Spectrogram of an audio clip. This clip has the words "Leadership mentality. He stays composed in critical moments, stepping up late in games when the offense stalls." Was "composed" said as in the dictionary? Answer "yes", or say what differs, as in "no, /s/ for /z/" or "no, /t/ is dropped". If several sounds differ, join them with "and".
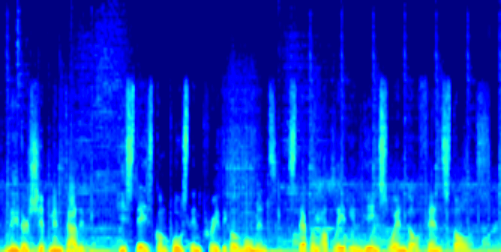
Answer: no, /s/ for /z/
